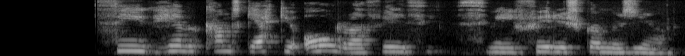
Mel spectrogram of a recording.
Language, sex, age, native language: Icelandic, male, 12, Icelandic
